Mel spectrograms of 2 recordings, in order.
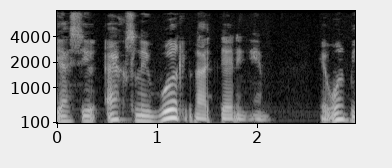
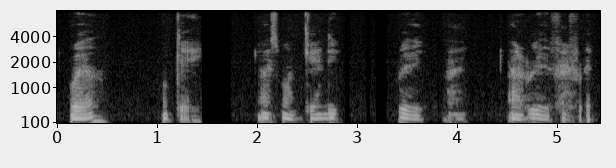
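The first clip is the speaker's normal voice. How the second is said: upset tone; 3 semitones lower, 8 dB quieter than usual. A narrator's reading. Boy hiding his hurt from Candy, softly upset. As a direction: lower and softer, hurt and withdrawn. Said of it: "an upset tone in his voice".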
